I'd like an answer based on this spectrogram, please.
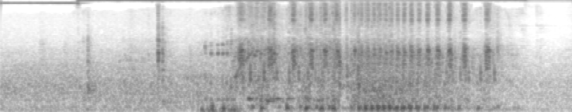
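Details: Honda engine on a pressure washer, sat a year over winter, after carb cleaning; test-fire with choke on: one pull, catches and settles into a quick, fairly even putter, a clean start.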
